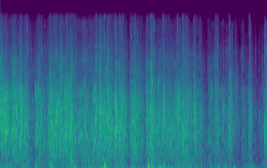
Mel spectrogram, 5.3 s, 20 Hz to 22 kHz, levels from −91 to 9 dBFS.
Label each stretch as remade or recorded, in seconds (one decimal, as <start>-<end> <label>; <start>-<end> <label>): 0.0-1.5 recorded; 1.5-2.1 remade; 2.1-5.3 recorded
